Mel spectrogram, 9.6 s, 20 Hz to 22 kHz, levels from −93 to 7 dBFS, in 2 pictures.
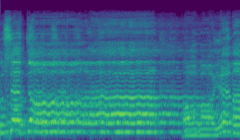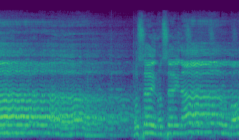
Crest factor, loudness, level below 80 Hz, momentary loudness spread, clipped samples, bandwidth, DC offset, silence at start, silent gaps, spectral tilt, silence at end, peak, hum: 16 dB; -20 LUFS; -68 dBFS; 10 LU; under 0.1%; 16 kHz; under 0.1%; 0 s; none; -3 dB/octave; 0 s; -4 dBFS; none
